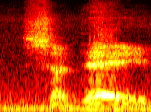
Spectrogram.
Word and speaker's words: Sade: Shit, damn, we pronounced it wrong again. Sade, damn.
